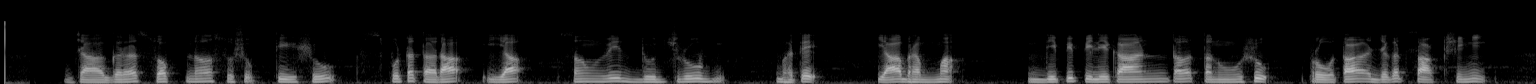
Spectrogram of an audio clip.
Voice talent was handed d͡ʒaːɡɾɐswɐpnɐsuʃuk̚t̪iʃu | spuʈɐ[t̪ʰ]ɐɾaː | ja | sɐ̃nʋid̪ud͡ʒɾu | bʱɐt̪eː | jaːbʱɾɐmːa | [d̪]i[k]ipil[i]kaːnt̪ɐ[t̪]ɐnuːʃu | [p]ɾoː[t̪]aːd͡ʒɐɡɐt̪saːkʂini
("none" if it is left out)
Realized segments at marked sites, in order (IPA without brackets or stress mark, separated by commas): t̪, d̪, p, i, t̪, p, t̪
